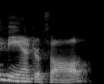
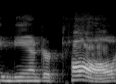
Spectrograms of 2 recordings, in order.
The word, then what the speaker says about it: Neandertal: to tall right so don't say Neanderthal don't spell it Neanderthal say Neanderthal and spell it without the H unless you're saying the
